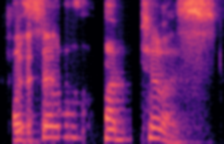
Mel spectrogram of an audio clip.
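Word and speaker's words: subtilis: Jim could probably pronounce this properly. Bact baculus subt whatever subtillus.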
